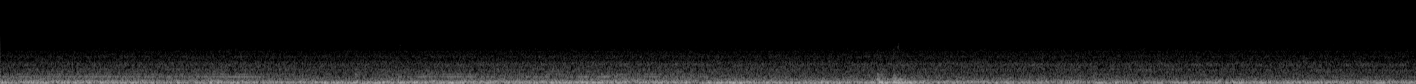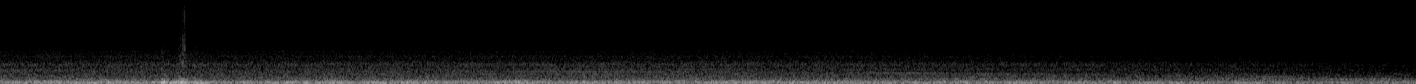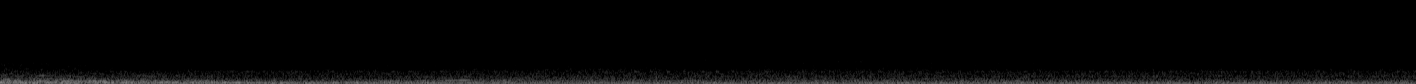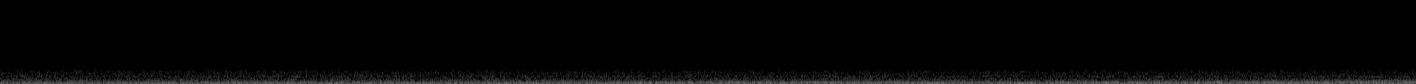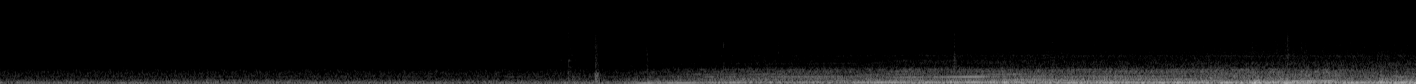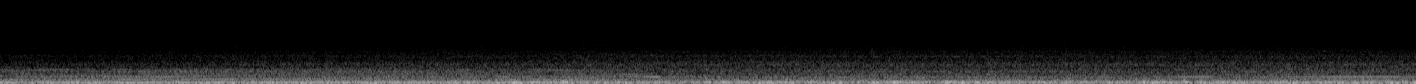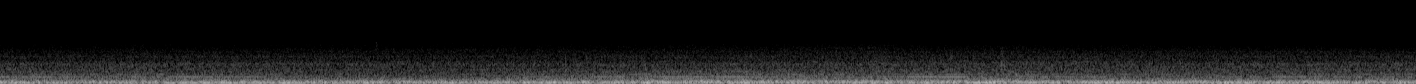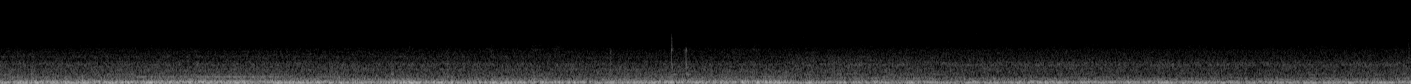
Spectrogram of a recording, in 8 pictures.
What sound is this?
Car interior driving Impala-7eqa 01-02
Recorded with Zoom H4N, ambience recording. Basic low cut filer applied.
ambience, backgrounds, field-recording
